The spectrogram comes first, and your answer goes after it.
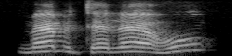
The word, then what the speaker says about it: ما ابتلاه: Here, the mabtalahu, this alif is not pronounced. This alif is not pronounced. We move directly from the meme to the ba.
